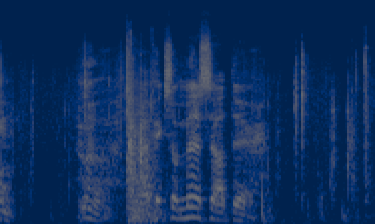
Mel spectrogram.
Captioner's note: sighs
